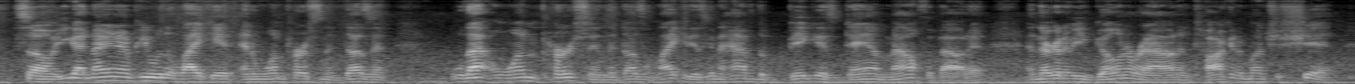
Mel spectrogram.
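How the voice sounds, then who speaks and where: A man's fairly low voice with ordinary pitch variation at a very fast pace, amid audible room echo and noticeable background noise. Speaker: amateur drift car driver. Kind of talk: casual chat. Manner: loud.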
